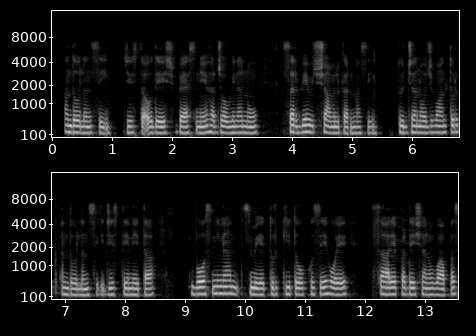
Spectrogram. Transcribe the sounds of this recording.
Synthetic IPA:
ə̃nd̪oːlənsiː | d͡ʒɪst̪a̰ːʊd̪eːʃbɛːsnẽːɦəɾd͡ʒoːʋiːnãːnũː | səɾbjãːʋɪt͡ʃʃaːməlkəɾnaːsiː | d̪̥uːd͡ʒaːnɔːd͡ʒʋaːnt̪ʊɾkənd̪oːlənsiːd͡ʒɪst̪eːneːt̪aː | boːsnijãːsəmeːt̪ːʊɾkiːt̪õːkʰʊseːɦoːeː | saːɾeːpəɾd̪eːʃãːnũːʋaːpəs

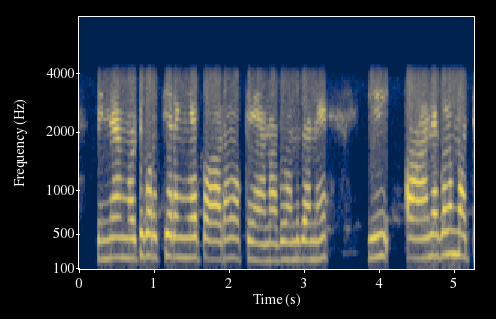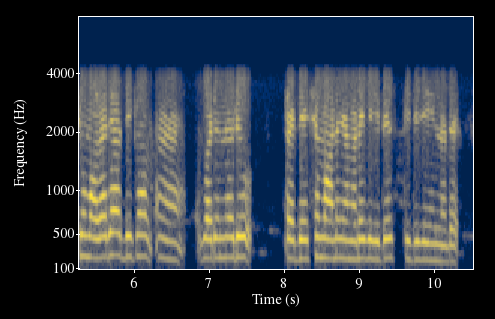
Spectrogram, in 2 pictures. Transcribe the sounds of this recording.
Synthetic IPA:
pinːe̞ɐŋːo̞ːʈːɨkurɐt͡ɕːɨirɐŋːijɐpaːɽɐmo̞kːe̞jaːɳɨɐðuɣo̞ɳɖɨt̪ɐnːe̞ | iː | aːnɐɣɐɭumːɐtːɐumʋɐɭɐɾe̞ɐd̪ʱiɣɐmʋɐɾunːɐo̞ɾu | prɐd̪e̞ːɕɐmaːɳɨɲɐŋːɐɭɽeʋiːðɐst̪ʰiðit͡ɕe̞jːunːɐðɨ

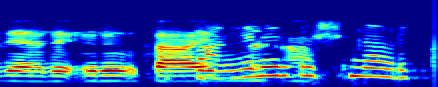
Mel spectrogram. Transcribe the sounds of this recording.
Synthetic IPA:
ðeɐːðeʔoɾut̪aːjiɐŋːɐneo̞ɾukrɨʂnɐɐʋɐɽkː

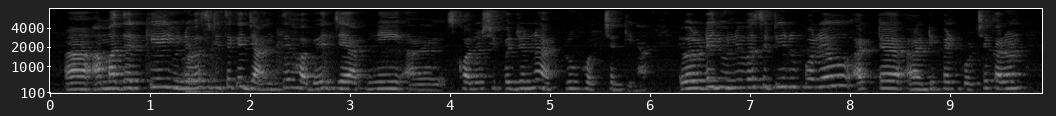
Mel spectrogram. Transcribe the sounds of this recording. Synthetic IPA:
a̰mad̪eɾkejunibʱəɾsiʈit̪ʰeked͡ʑant̪eɦɔbed͡ʑeap̚niskɔlaɾʃipeɾd͡ʑonːoɛpɾuvɦotːɕʰenkina | ebaɾoʈajunibʱəɾsiʈiɾupoɾeoɛk̚ʈaɖipeɳɖ̚koɾt͡ɕʰekaɾon

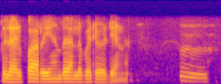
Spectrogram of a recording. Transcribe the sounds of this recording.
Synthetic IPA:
elːaːɾipːoɐrijeːɳɖɨnɐlːɐpɐɾiaːɽḭja̰ːɳɨ̰

